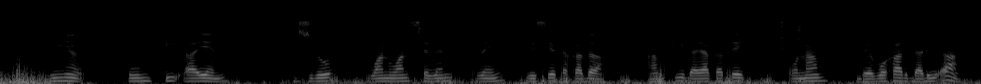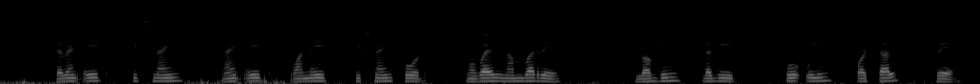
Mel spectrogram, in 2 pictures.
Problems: background sounds at intervals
